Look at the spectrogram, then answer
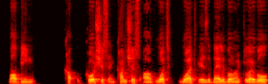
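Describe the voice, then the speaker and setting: A man with a South African accent, a dark, mellow tone, medium pitch and a fairly quick pace. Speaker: health informatics program director. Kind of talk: webinar presentation.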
